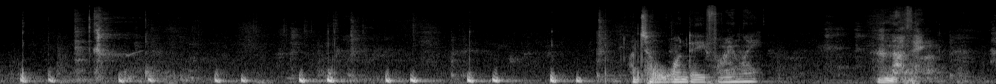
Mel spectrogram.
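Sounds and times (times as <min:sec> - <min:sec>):
drum beats like a heartbeat: 0:00.0 - 0:06.0
speech: 0:06.6 - 0:07.7, 0:08.8 - 0:09.4.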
